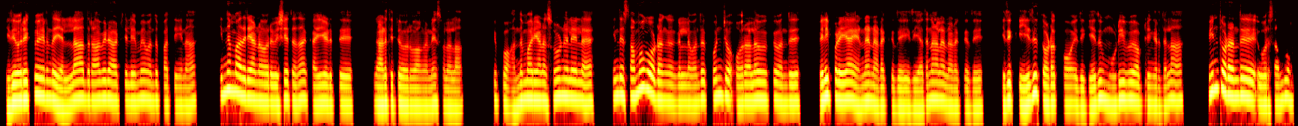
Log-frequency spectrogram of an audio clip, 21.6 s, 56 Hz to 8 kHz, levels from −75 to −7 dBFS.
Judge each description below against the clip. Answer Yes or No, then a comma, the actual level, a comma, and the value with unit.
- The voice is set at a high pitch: No, medium, 150 Hz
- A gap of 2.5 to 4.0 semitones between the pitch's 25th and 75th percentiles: Yes, average, 3.3 semitones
